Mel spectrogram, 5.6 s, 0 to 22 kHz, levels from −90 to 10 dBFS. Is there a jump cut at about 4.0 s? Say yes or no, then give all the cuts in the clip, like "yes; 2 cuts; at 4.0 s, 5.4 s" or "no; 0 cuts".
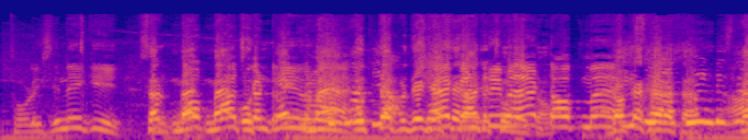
no; 0 cuts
